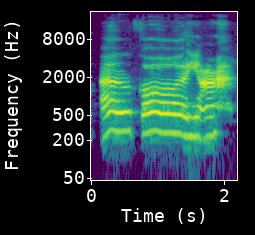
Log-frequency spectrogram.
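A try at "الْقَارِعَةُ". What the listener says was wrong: Ibu masih pakai ha barusan. Coba ha, Bu. Ha, hi, hu, ah, ah.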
